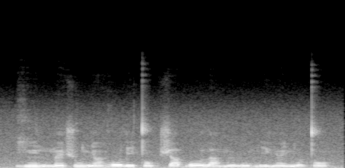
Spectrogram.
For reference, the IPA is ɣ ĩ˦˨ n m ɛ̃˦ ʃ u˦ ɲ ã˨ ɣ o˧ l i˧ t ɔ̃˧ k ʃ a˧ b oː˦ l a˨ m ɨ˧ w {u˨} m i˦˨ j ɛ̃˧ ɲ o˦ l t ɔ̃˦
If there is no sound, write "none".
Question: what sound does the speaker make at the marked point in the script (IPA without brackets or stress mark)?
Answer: u˨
